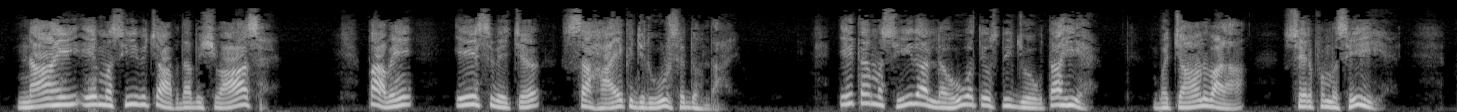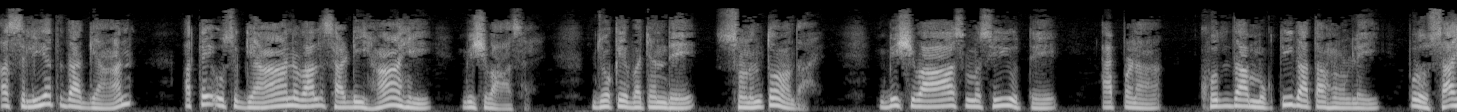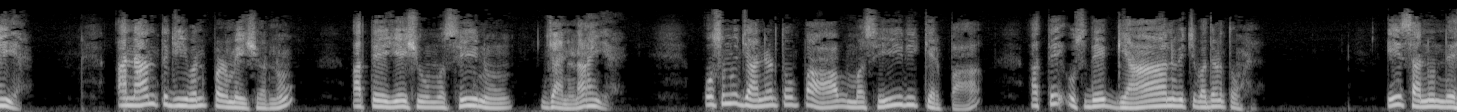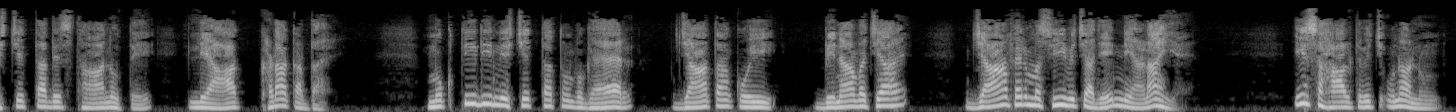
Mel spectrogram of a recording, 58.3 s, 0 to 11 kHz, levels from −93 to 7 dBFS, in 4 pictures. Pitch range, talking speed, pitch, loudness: 130-195 Hz, 130 wpm, 160 Hz, -20 LUFS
